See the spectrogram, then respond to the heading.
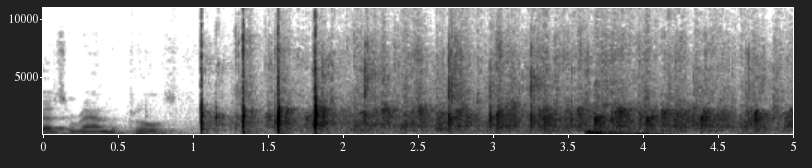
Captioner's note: crowd applauding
